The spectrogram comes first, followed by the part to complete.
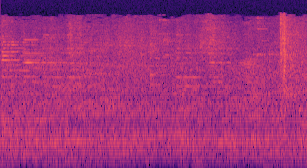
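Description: Indistinct chatter of many guests talking at once in a large reverberant banquet hall.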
